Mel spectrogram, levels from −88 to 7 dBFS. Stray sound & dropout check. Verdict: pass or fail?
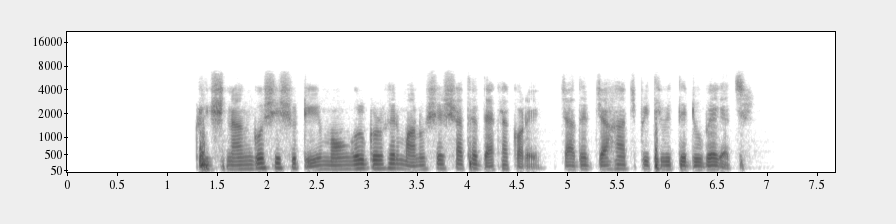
pass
